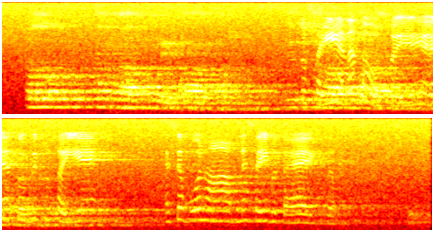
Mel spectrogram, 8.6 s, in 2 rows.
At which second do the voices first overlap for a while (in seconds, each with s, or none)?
3.0 s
